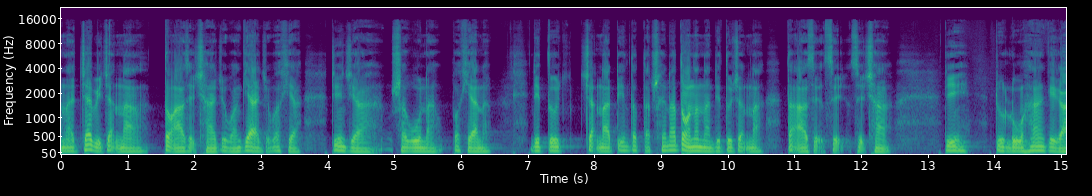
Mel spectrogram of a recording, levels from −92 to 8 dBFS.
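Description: Hard clipping runs through the whole speech clip: driven about 9 dB too hot, peaks are sliced flat, giving crackle only on loud moments, unlike smooth saturation.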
